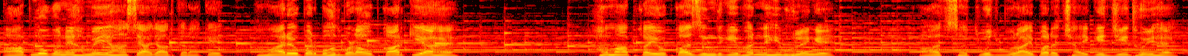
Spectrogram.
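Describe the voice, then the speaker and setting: A man's voice: sits high, a little slow, over music. A man voicing a grateful, courteous young prince in a children's cartoon. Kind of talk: children's cartoon story acting.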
